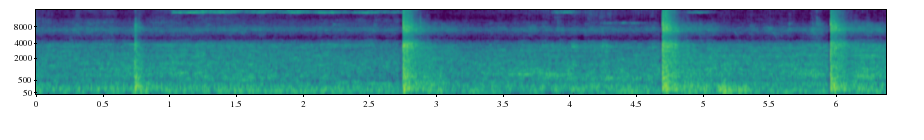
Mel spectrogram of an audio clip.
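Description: Hammer blows on the bonnet of a Manitou backhoe loader: sharp single knocks about two seconds apart, a light one about a second in and three hard ones after it, the last at the very end, over steady background traffic noise.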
